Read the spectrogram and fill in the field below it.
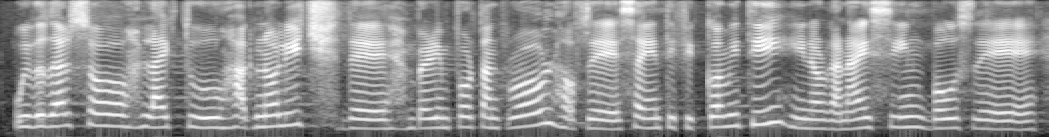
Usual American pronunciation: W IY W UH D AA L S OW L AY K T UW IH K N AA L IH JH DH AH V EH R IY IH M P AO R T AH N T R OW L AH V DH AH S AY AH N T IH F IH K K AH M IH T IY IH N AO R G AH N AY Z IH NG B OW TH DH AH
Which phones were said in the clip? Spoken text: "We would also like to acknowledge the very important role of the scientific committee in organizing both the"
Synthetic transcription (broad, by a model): W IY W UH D AA L S OW L AY K T UW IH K N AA L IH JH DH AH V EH R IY IH M P AO R T AH N T R OW L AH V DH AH S AY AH N T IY F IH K K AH M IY T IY IH N AO R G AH N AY S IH NG B OW TH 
